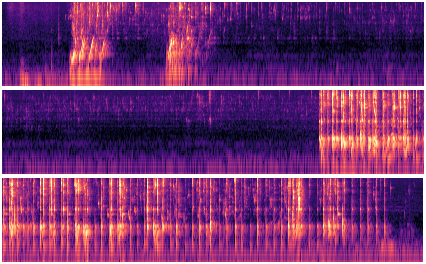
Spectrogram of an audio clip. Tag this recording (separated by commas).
Vehicle, Pour, Sink (filling or washing), home sounds, dribble, Water, Gurgling, Car, Motor vehicle (road), Liquid, Car passing by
